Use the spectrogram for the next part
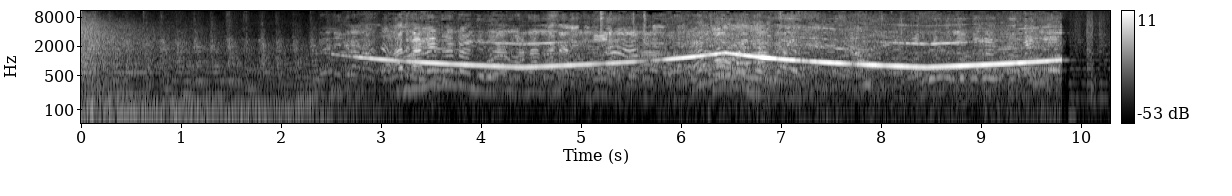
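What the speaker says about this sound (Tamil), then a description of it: "வாகனங்கள் ஆங்காங்கே நின்றதால் கூட்ட நெரிசலில் சிக்கி தவித்த ஆம்புலன்ஸ்." An ambulance siren wails, sweeping slowly up and down, loud and close, as the ambulance is stuck in congested traffic in Chennai, over a steady rumble of road traffic and engines.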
